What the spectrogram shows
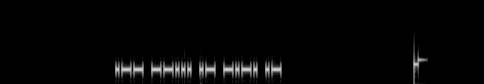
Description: Morse code, heard as a keyed tone, about 40 wpm, 700 Hz. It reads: W7ACA
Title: USA Call Signs - 5 Characters - 8x Character Spacing - 40wpm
